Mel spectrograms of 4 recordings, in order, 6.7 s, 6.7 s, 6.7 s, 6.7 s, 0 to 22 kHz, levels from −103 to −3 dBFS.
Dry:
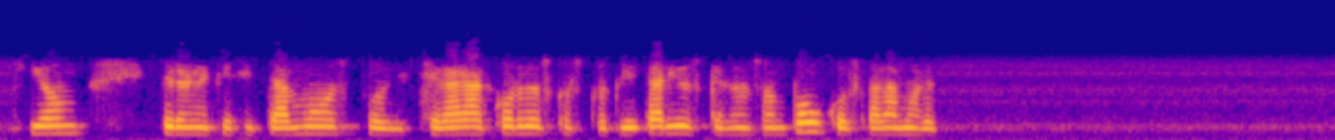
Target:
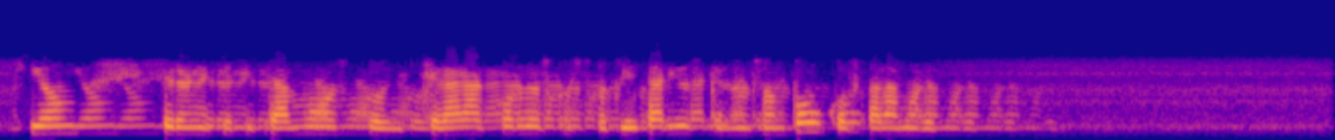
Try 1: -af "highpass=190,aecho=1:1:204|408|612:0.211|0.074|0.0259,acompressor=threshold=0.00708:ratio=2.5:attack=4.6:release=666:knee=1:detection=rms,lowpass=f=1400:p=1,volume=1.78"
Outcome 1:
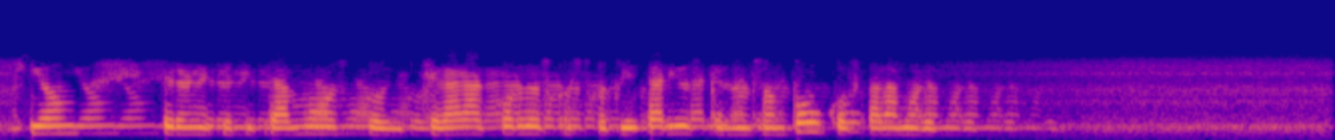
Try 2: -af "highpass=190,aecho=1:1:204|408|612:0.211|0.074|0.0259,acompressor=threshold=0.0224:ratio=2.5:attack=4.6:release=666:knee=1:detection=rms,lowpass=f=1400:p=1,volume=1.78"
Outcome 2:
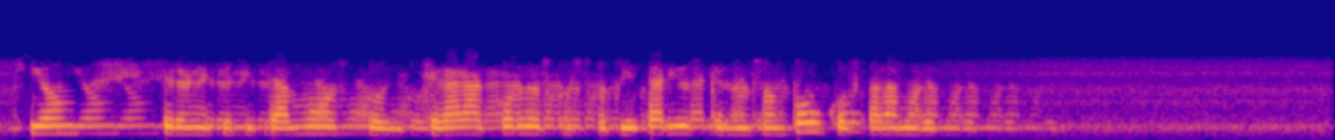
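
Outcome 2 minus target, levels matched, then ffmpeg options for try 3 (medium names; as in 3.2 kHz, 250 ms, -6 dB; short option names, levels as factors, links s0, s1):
250 Hz band +4.0 dB
-af "highpass=640,aecho=1:1:204|408|612:0.211|0.074|0.0259,acompressor=threshold=0.0224:ratio=2.5:attack=4.6:release=666:knee=1:detection=rms,lowpass=f=1400:p=1,volume=1.78"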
